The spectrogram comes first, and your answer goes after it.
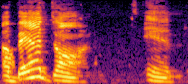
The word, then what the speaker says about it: Abaddon's End: say the band's name, and I messed the pronunciation up, and then I asked before we started, so I had it right. It's Abaddon's End.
